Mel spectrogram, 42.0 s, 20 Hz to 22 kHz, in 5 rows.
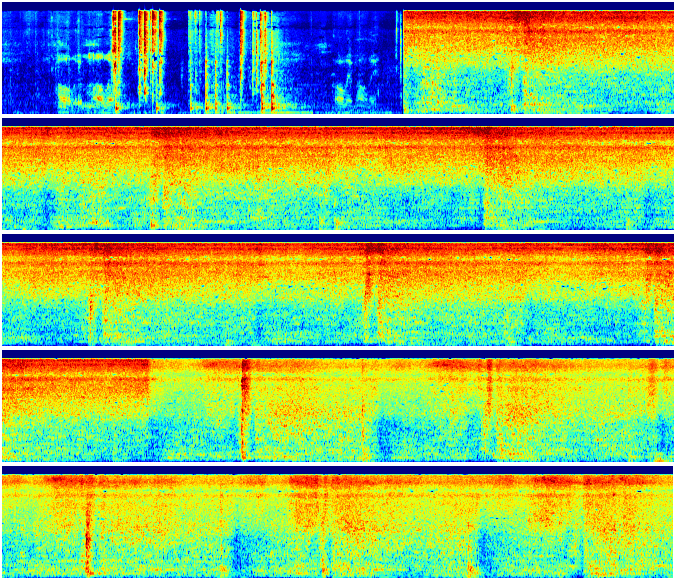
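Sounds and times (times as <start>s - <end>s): carpet extraction wand hissing: 5.0s - 41.9s.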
